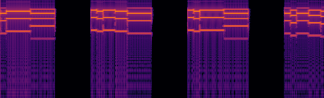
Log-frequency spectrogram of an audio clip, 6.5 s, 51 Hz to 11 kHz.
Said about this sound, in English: By 2004, Zingy was one of the biggest ringtone producers in the world. The company says it was selling 2.5 million ringtones a month. And these were basic monophonic ringtones, simple bleeps and bloops, like this.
